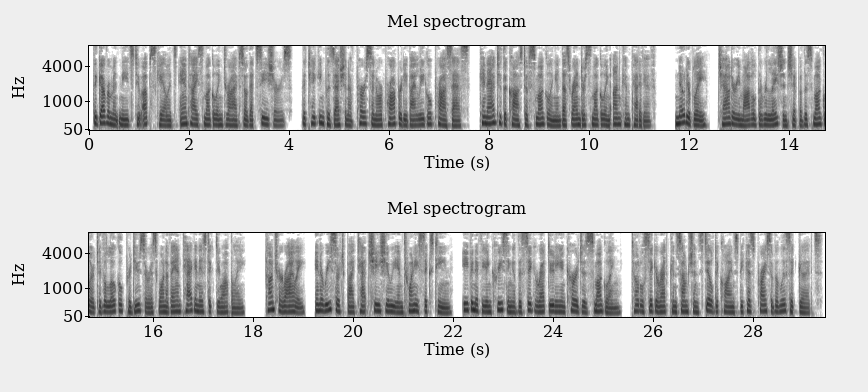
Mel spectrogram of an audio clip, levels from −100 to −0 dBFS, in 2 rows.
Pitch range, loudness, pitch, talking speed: 145-170 Hz, -27 LUFS, 155 Hz, 160 wpm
